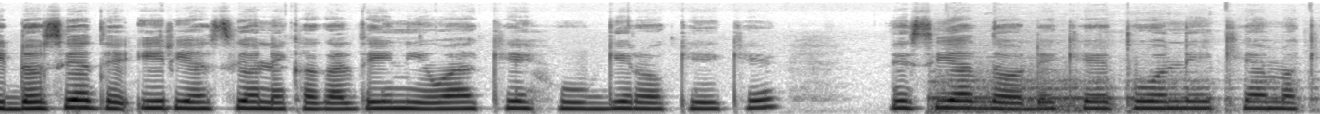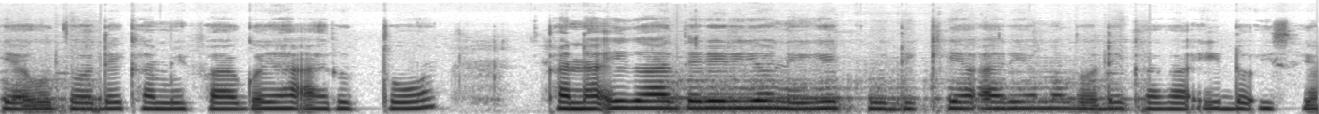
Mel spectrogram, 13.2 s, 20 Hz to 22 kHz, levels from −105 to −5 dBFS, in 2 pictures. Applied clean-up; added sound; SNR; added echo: neural mask model RNNoise.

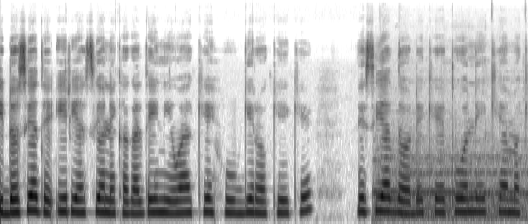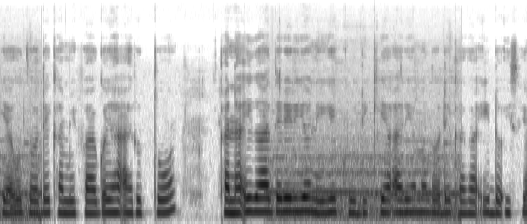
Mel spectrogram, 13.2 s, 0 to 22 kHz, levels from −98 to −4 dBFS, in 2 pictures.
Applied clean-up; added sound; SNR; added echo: none; Vehicle; 11 dB; none.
